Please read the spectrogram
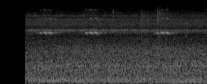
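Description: High insect chirping, short even chirps at about two a second over a faint steady hum. It cuts in abruptly out of dead silence about a quarter second in.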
